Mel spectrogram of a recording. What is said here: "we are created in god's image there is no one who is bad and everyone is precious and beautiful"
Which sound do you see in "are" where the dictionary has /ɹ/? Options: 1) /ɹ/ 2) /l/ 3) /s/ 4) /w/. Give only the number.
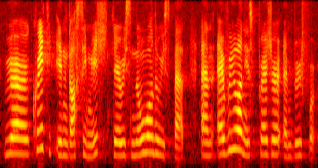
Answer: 1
